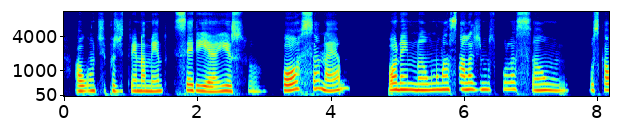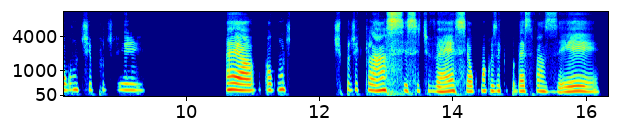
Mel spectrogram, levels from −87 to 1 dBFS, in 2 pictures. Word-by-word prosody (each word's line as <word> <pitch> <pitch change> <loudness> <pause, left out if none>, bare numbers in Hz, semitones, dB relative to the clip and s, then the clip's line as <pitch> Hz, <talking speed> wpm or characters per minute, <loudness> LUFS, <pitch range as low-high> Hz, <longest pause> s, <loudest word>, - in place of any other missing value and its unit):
algum 205 +1 +1
tipo 215 0 -7
de 200 -1 -11
treinamento, 205 0 0
que - - -27
seria 205 -5 +2
isso 200 -2 -2 0.3
força, 275 +6 +4
né, 225 -2 +1 0.7
porém, 260 0 +5
não 240 -2 +4
numa 260 +1 +3
sala 270 +1 +1
de 265 +1 -7
musculação. 240 -4 -3 0.3
Buscar 235 +1 -4
algum 250 +2 -2
tipo 250 0 -17
de 240 -2 -10 1.2
é, 260 -1 +7
al 230 +1 +4
algum 250 +2 -2 0.7
tipo 265 - -14
de 260 +1 -12
classe, 230 -1 +1
se 215 - -6
tivesse 200 +1 -2
alguma 200 +2 -4
coisa 210 -1 -5
que 215 - -41
pudesse 205 -1 -5
fazer. 185 0 -1
225 Hz, 120 wpm, -21 LUFS, 205-250 Hz, 1.2 s, é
